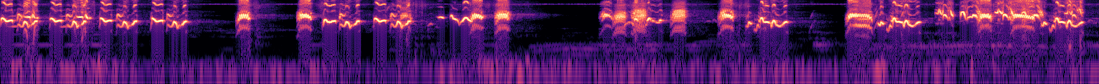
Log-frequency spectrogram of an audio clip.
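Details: A sooty-headed bulbul sings to call its rival: quick chirping phrases with bright twittered notes and a short low humming tone midway, with steady low background noise.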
